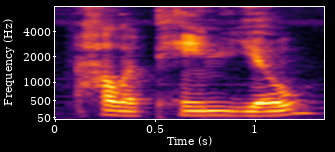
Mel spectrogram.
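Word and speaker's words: jalapeño: So I pronounce it jalapeno, like with a tilde. I think it's I forget the symbol. I think it's a tilde.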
